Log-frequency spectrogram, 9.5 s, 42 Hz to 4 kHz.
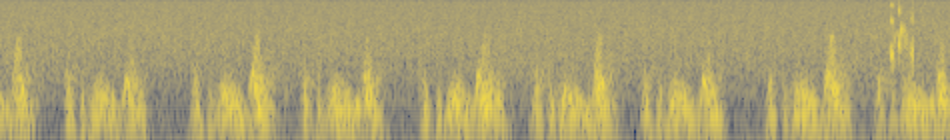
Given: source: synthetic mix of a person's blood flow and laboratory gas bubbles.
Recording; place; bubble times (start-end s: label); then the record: Doppler ultrasound of blood flow; precordium
8.88-9.15 s: bubbles
From the record:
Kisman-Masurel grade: 113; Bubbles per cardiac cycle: 1 to 2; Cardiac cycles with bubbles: 1 to 10%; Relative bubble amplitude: loud (0.450 to 0.775); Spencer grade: 1 (occasional bubble signal discernible with the cardiac motion signal, with majority of cardiac periods free of bubbles); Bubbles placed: only in the low amplitude regions of the cardiac cycle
